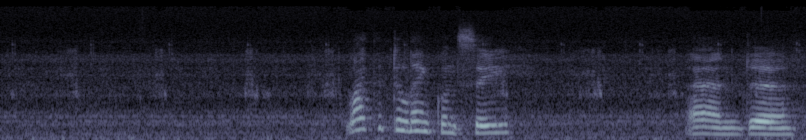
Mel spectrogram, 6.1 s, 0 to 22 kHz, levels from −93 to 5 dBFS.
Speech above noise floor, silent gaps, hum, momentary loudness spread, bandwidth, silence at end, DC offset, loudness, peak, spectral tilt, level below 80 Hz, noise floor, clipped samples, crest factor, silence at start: 20 dB; none; none; 21 LU; 18 kHz; 0 s; under 0.1%; -35 LUFS; -20 dBFS; -5 dB/octave; -62 dBFS; -54 dBFS; under 0.1%; 18 dB; 0 s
